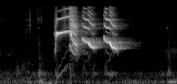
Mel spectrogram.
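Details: A single loud burst from a Javan pied starling, three quick, harsh, descending squawky notes in the full tembakan style, with a faint bump beforehand.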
